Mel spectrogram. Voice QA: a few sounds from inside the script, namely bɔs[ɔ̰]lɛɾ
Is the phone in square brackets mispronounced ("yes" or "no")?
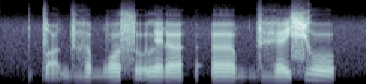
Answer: yes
